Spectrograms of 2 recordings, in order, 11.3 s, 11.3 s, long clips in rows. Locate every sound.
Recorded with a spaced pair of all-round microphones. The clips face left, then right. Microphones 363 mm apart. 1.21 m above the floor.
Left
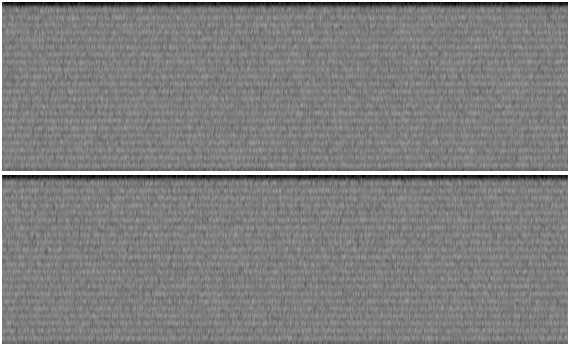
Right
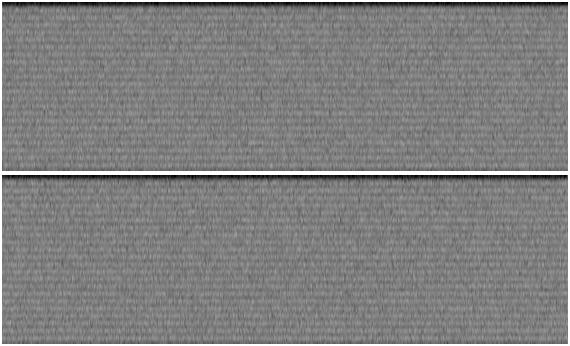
Only background noise.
